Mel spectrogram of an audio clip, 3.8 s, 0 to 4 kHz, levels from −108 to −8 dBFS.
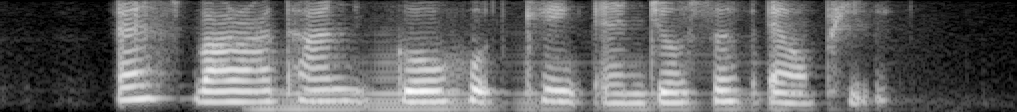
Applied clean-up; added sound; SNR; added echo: neural mask model RNNoise.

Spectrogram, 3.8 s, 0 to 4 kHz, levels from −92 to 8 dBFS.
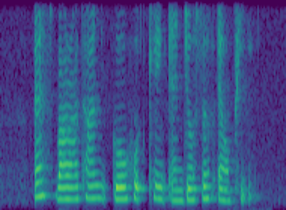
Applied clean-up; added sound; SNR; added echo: neural mask model Resemble Enhance denoiser.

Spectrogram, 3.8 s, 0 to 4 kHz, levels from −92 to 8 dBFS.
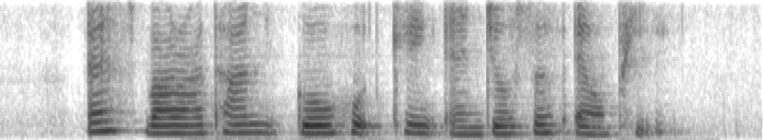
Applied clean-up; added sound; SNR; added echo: neural separator model SepFormer DNS4.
